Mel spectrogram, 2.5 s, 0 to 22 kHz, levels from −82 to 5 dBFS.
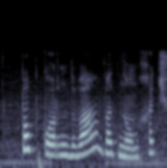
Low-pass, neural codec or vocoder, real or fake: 7.2 kHz; none; real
